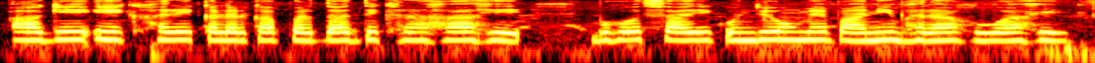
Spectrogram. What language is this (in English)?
Hindi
